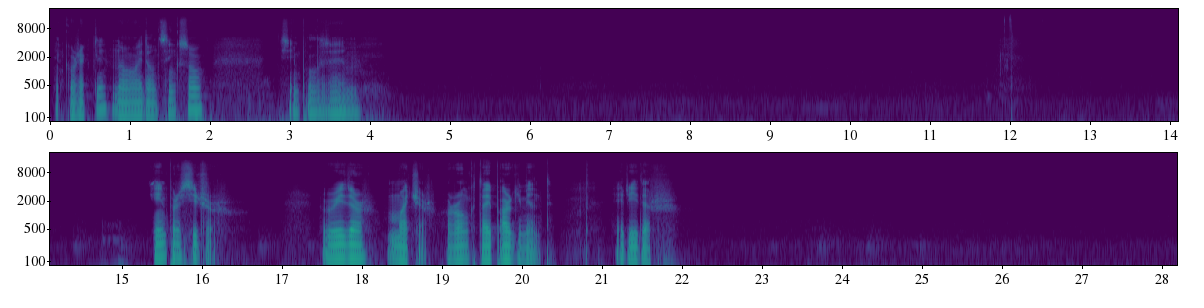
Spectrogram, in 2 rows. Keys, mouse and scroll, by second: 2.4 click, 2.8 ctrl+space, 2.9 ctrl+a, 3.1 alt+;, 3.4 ctrl+s, 4.0 ctrl+k.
